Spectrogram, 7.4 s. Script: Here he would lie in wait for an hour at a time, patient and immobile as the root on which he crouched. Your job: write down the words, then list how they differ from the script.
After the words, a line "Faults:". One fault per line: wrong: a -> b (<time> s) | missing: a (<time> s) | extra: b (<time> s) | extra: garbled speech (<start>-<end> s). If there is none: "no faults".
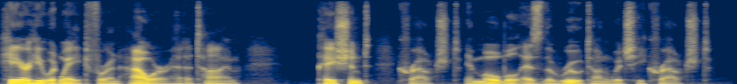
Here he would wait for an hour at a time, patient crouched immobile as the root on which he crouched.
Faults:
missing: lie in (0.7 s)
wrong: and -> crouched (4.0 s)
